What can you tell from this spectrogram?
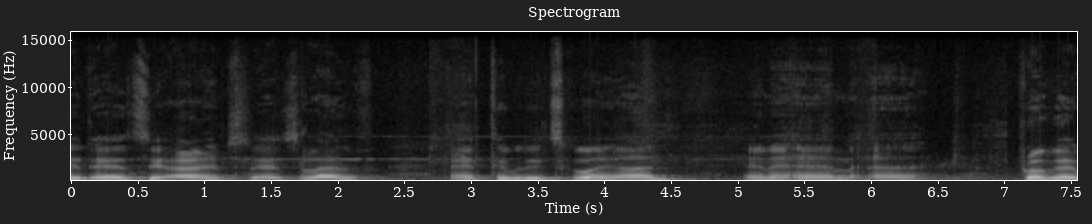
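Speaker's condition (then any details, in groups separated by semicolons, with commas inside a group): Mitochondrial disorder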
